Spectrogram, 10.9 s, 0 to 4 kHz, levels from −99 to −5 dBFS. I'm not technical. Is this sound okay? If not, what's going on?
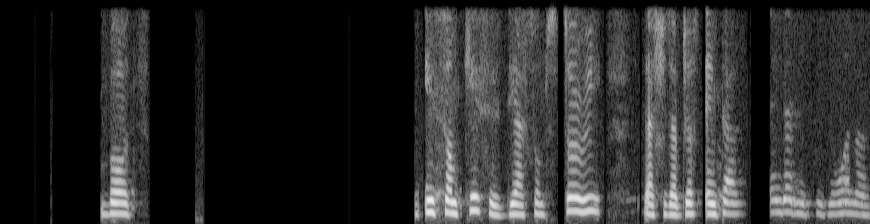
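Yes, it's fine: this is speech that came through an ordinary phone-style call line, so it has the familiar narrow telephone sound with nothing above 4 kHz, which is simply how those calls normally sound.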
